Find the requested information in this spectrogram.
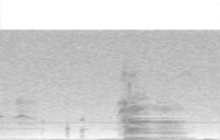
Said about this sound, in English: I started yawning, and then I could tell you were hiding one. I was like, now I have to yawn more.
